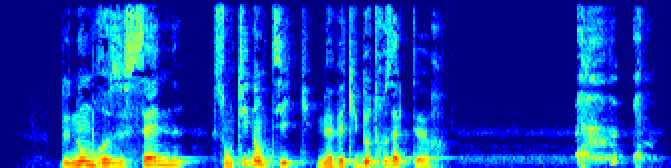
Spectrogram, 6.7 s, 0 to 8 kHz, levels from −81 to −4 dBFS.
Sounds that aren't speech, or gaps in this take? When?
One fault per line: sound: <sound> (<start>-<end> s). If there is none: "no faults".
sound: cough (5.7-6.6 s)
